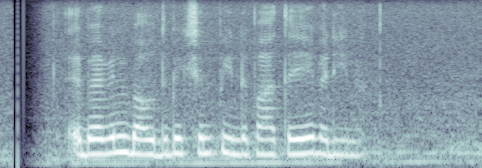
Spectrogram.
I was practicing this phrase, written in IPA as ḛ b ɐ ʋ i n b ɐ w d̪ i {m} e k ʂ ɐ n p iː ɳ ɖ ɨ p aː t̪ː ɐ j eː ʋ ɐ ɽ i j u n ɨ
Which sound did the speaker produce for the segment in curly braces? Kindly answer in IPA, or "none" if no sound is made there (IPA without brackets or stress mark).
b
